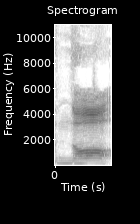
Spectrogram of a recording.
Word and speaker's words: gnaw: here is not g the g is silent and we just say no no the antonym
